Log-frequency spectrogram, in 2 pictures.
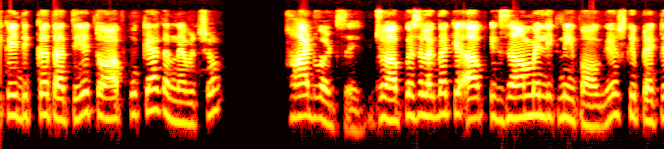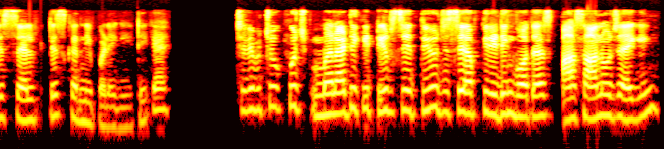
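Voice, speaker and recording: A woman's voice: a little high, fairly bright tone, no room sound. A woman explains a school lesson to young students in a patient, teacherly way, stopping often to check that they follow. The recording is dry and close, with a slightly dull, lo-fi tone. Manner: patient, repeatedly checking understanding.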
